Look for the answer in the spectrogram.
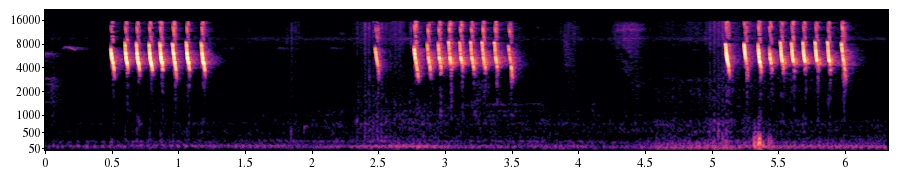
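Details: Three fast, high, rattling trills from an Olive-backed Sunbird, each about half a second to a second long, in a celilin-flavoured song over a noticeable low rumble.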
